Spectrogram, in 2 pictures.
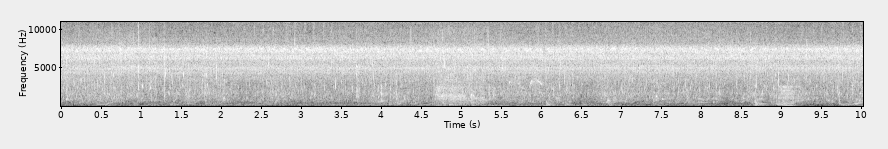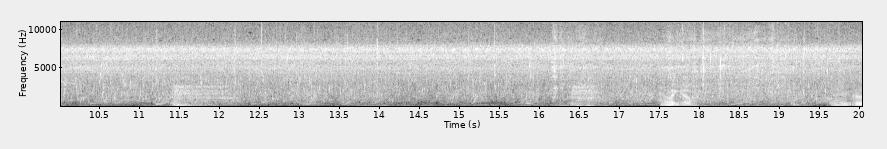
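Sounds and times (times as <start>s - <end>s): river current running: 0.0s - 20.0s.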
